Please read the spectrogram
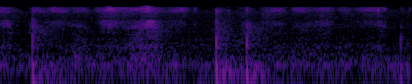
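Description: Chalk writing on a chalkboard: faint scratching with a few light taps as the words are written, the clearest just after the start and about a second in.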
